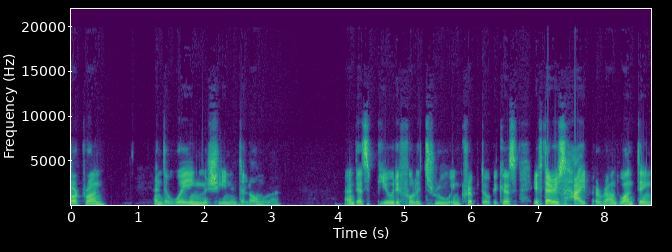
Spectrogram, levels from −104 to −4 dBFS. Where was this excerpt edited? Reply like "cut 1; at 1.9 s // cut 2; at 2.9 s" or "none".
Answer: cut 1; at 4.3 s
